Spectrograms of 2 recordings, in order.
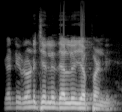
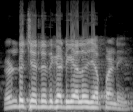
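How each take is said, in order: First: Said in the usual way. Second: Quick, insistent raised-voice call; forceful prompt. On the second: Real, not acted. Preacher asking the congregation again for hallelujah, forceful quick call. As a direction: push the crowd to answer loudly.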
